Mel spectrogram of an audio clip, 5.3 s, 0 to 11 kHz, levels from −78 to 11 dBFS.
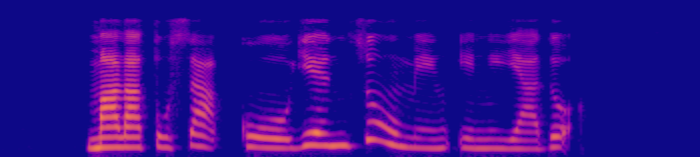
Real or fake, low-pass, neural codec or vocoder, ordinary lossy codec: fake; 7.2 kHz; codec, 16 kHz, 0.9 kbps, LongCat-Audio-Codec; Opus, 64 kbps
